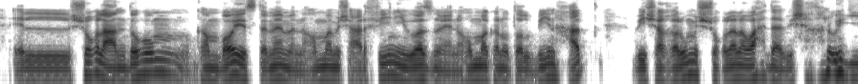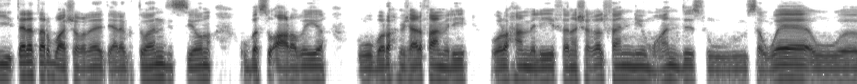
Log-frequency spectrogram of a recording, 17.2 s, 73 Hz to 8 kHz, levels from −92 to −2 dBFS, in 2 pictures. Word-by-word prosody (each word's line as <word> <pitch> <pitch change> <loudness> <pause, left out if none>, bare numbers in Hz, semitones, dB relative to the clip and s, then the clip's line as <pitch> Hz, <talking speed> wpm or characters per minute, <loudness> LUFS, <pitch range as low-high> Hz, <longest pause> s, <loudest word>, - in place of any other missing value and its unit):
الشغل 90 +8 0
عندهم 125 +10 +2
كان 95 -1 -2
بايظ - - +5
تمامًا، 90 -5 -1
هم 85 +4 -4
مش 95 -2 -1
عارفين 90 +9 -2
يوازنوا 95 -4 +2
يعني 75 0 -4
هم 95 +4 0
كانوا 95 -2 -2
طالبين 90 +6 -2
حد - - +1 0.5
بيشغلوه 95 +2 +1
مش 130 -1 +1
شغلانة 105 +1 +1
واحدة 105 -2 +2
بيشغلوه 105 - -1
ييجي 115 -5 -1
3، 125 +2 +4
4 120 -5 +3
شغلانات 95 +1 -3
يعني 85 +2 -1
أنا 90 - -9
كنت - - -9
مهندس 100 0 0
صيانة، 100 +1 -1 0.3
وباسوق - - -2
عربية، 95 +2 +1 0.3
وباروح 95 +3 -1
مش 100 0 -6
عارف 100 +2 +3
أعمل 100 -2 +3
إيه، 100 0 -3 0.2
وأروح 100 +1 -1
أعمل 95 -2 -1
إيه، 95 0 -1
فأنا 95 0 -3
شغال 100 +2 -3
فنّي 100 -1 -2
ومهندس 95 +3 -5
وسواق 85 +5 0
و 90 0 -4
95 Hz, 155 wpm, -24 LUFS, 90-105 Hz, 0.5 s, بايظ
